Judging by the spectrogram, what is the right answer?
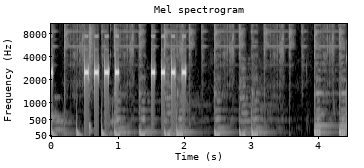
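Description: A timer alarm goes off in two quick bursts of four sharp, evenly spaced electronic beeps, with low voice-like sounds between the bursts and afterward.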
